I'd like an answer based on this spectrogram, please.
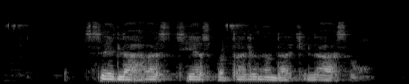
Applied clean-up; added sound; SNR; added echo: neural separator model SepFormer DNS4.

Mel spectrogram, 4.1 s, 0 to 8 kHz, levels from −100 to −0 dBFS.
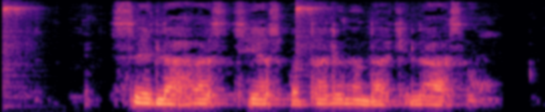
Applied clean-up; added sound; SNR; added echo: none; Tambourine; 16 dB; none.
